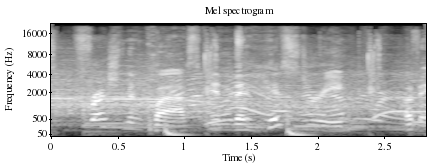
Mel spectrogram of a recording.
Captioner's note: audience cheering; uplifting music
